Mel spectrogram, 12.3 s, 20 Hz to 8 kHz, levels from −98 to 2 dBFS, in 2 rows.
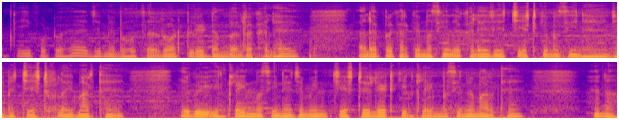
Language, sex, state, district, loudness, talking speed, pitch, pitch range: Chhattisgarhi, male, Chhattisgarh, Sarguja, -23 LUFS, 185 wpm, 115 Hz, 110-125 Hz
